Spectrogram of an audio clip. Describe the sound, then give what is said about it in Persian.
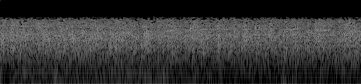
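Applause for the guests at a question session: a steady, even patter of many hands clapping, fairly faint and unbroken, with no voices over it. “یه دست براش به افتخارشون بزنی خستگیشون در بیاد.”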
